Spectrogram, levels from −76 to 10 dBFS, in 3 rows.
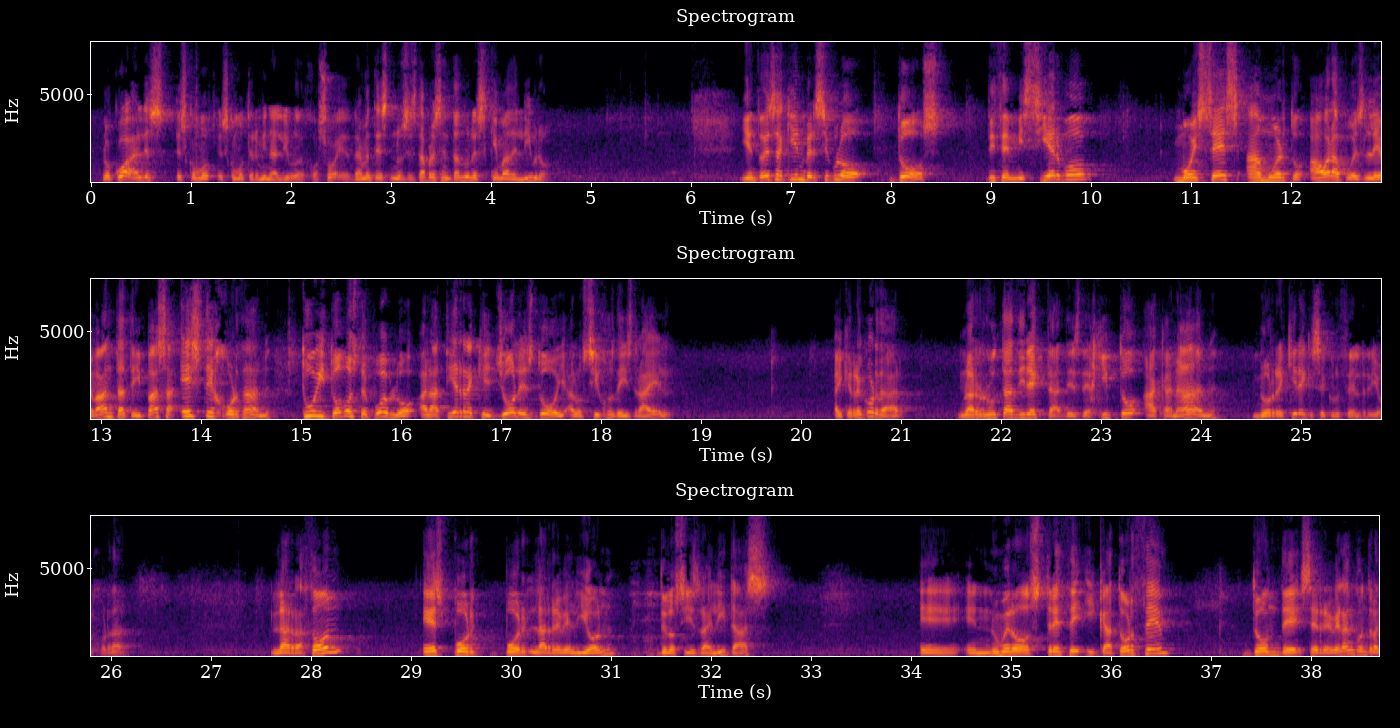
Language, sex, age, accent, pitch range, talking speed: Spanish, male, 30-49, Spanish, 150-225 Hz, 145 wpm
